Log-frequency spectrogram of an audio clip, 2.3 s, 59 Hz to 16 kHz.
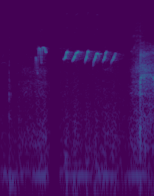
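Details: A white-browed scrub robin calls at dusk on 26 November 2016, sitting in the open at the edge of a thicket. It gives a quick run of six high, sweet, evenly spaced notes after a brief opening note. The species is a noted mimic.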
